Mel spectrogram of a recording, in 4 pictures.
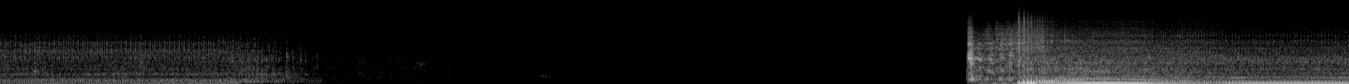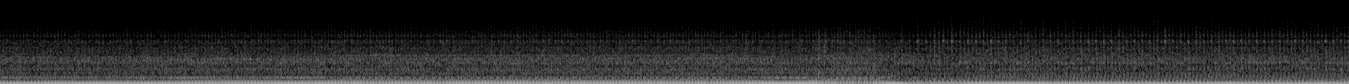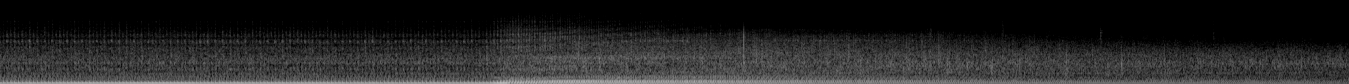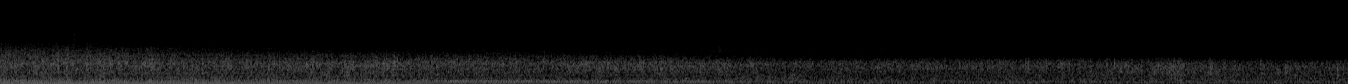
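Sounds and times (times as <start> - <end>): car engine idling: 0.0 - 3.2, 9.7 - 52.4
car engine starting and revving: 0.0 - 3.2, 9.7 - 48.7.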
